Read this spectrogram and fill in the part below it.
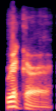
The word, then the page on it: rigger: American English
